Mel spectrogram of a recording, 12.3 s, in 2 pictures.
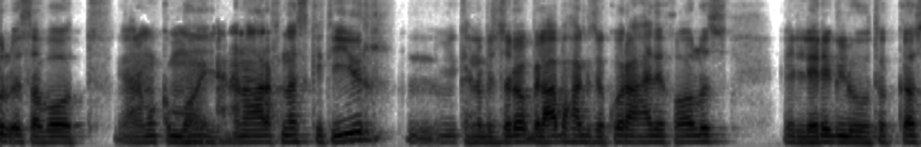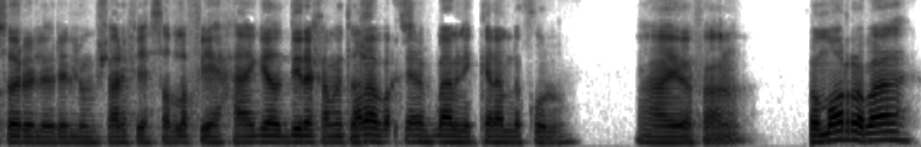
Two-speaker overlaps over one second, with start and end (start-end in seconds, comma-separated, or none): none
